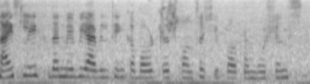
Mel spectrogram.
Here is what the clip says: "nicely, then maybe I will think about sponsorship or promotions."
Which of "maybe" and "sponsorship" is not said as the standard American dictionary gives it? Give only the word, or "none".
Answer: none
